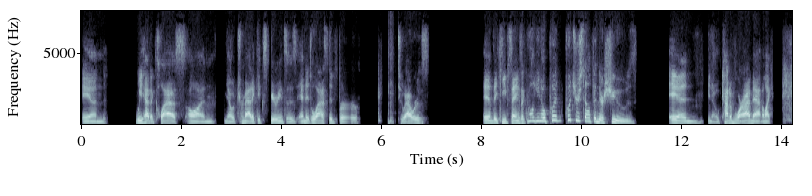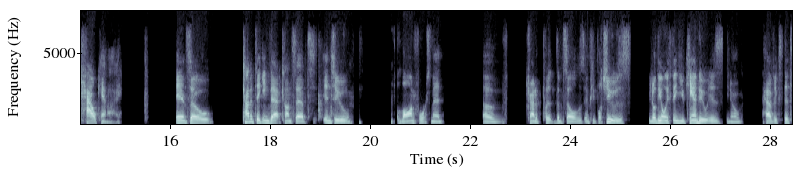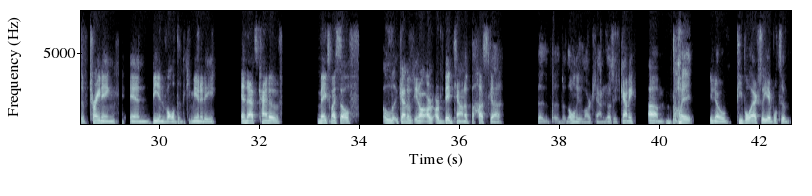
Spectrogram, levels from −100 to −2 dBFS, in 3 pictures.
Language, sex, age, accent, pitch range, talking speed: English, male, 30-49, American, 105-140 Hz, 160 wpm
